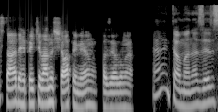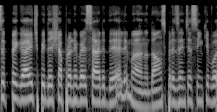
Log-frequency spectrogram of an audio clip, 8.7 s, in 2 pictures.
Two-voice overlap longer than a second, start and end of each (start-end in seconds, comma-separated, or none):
none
